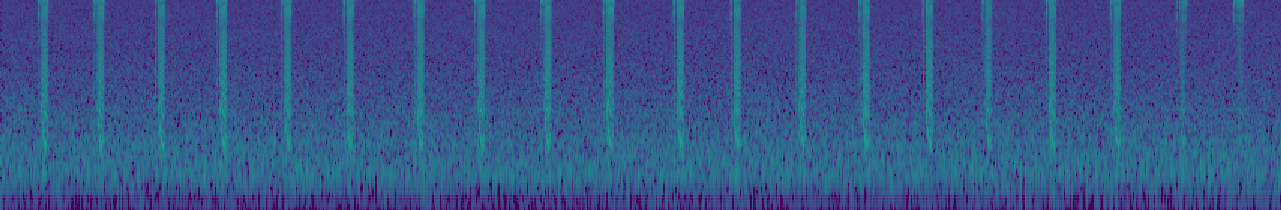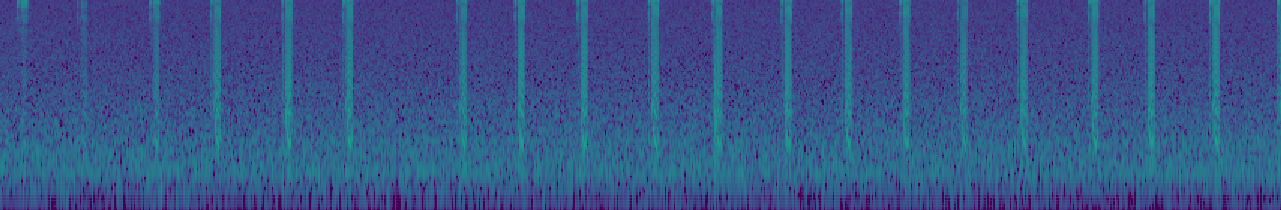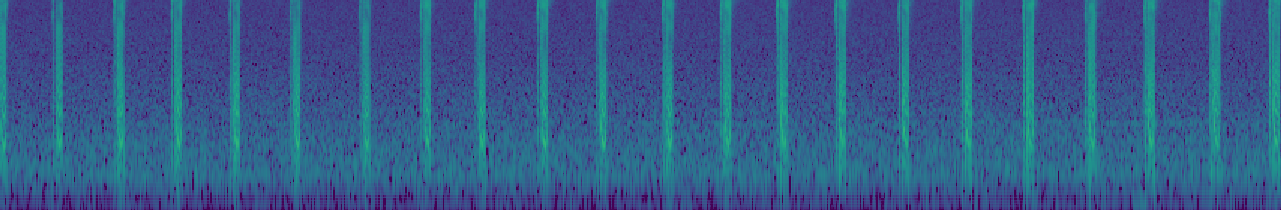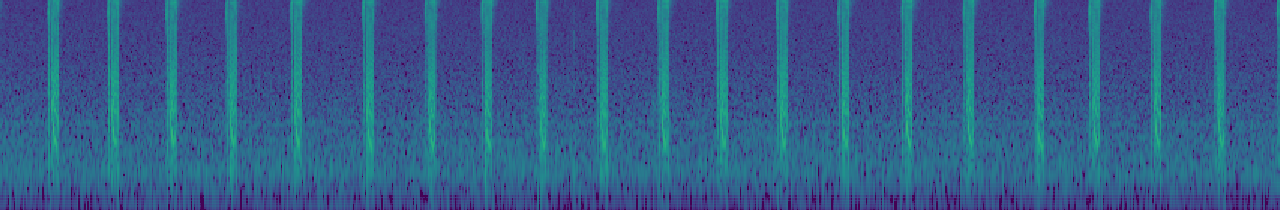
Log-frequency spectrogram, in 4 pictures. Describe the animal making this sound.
Ephippiger ephippiger, an orthopteran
